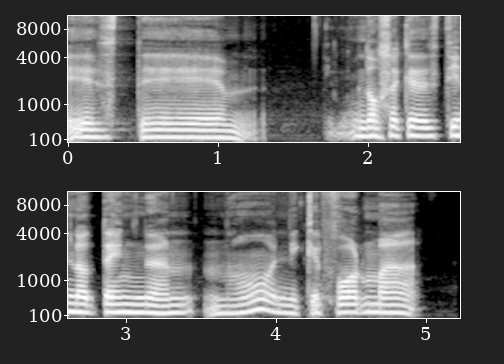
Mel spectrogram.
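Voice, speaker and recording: A woman's very deep, low voice at a very slow pace, fairly even in intonation, with a dry, close sound and no echo. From Argentina. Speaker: filmmaker. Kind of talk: casual interview. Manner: halting.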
